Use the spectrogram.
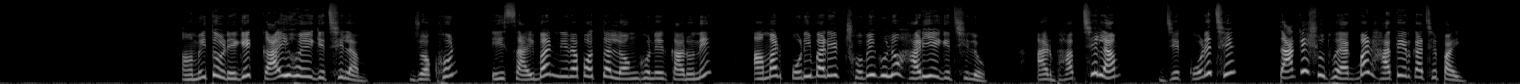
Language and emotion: Bengali, angry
